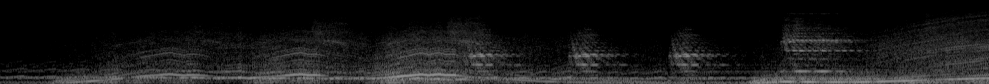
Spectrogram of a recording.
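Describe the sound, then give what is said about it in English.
Car engine sounds from the PlayStation One racing game Gran Turismo 2, running on the Bleem emulator on a Dreamcast, roaring throughout, its pitch climbing and dropping in repeated sweeps like gear changes, with a deeper rumble toward the end; loud and steady with no talking. “uh, yeah, I mean, like this is a like fully 3D racing game for the PlayStation One, and it's running pretty well.”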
